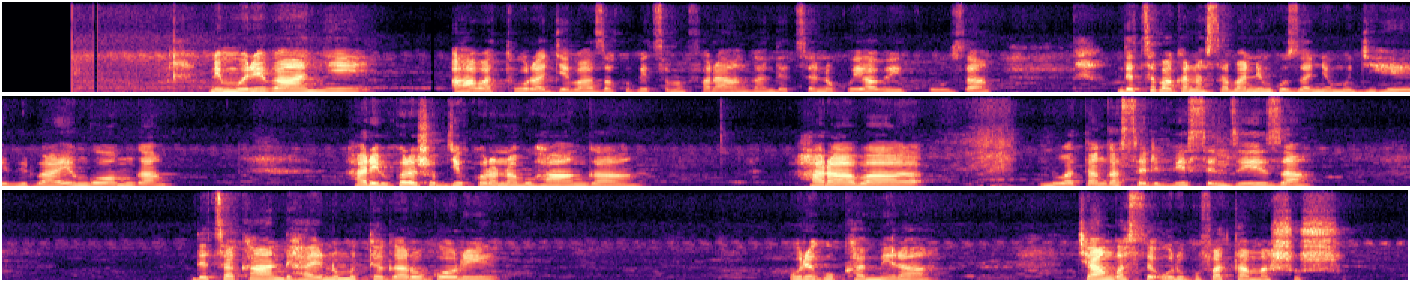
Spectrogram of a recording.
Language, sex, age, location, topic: Kinyarwanda, female, 18-24, Huye, finance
